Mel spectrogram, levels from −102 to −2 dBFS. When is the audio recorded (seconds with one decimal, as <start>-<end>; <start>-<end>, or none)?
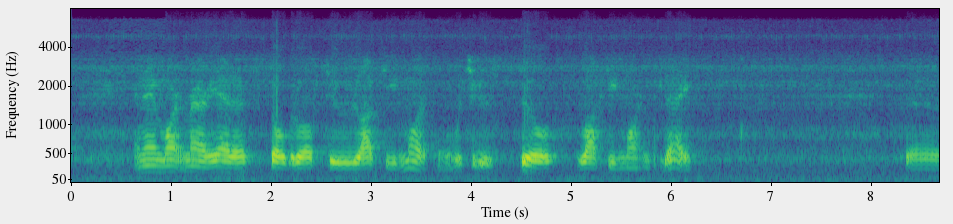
0.0-3.6; 4.4-8.7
